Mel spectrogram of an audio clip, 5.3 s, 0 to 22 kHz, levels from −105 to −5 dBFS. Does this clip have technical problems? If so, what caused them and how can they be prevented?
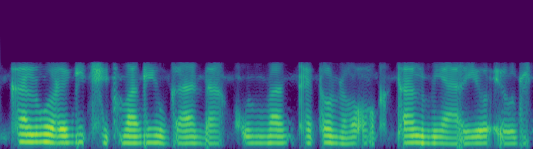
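Yes. Codec 2 vocoder damage runs throughout. The speech is rebuilt from sine waves, so it sounds robotic and buzzy. This fits about 1.6 kbit/s, with nothing above 3.8 kHz. Prevent it by sending speech through a higher-bitrate waveform codec instead.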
